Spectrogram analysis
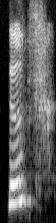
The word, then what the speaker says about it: should: A pesar de que ustedes vean aquí la L y la O, no se pronuncia. Vamos a pronunciar la SH, la U y la D.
